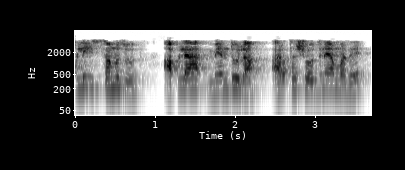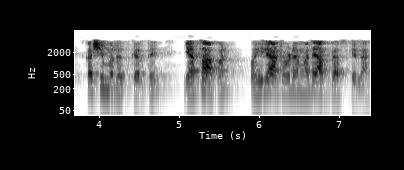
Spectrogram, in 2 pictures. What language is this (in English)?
Marathi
